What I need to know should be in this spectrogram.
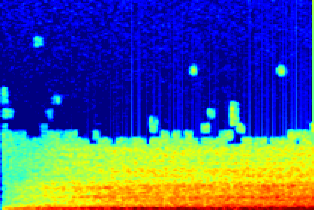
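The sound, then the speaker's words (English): Car driving along a deserted road into Kirkuk, a faint, low road and engine rumble that builds slightly and then holds steady. “Well, we're driving along a deserted road into the city of Kirkuk.”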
